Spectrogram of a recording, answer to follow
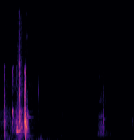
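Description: A few sharp clicks or knocks in the first half-second, then dead silence broken only by one faint short tick about a second and a half in.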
